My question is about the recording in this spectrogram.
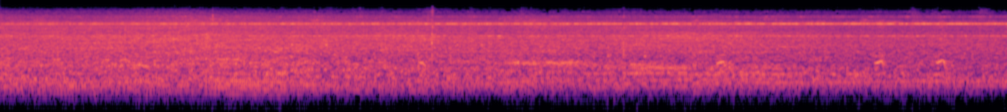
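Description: Steady outdoor background noise with a high, even whine running through it, and faint distant voices.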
